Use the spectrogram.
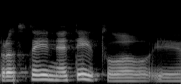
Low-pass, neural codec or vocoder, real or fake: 7.2 kHz; none; real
